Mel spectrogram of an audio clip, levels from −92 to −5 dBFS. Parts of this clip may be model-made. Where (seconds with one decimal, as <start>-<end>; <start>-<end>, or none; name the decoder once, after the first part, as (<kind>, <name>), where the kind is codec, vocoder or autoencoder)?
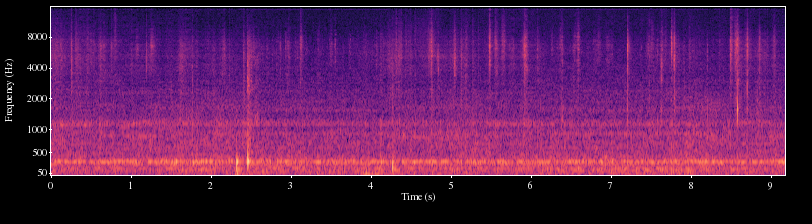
0.0-2.5 (codec, SNAC); 4.2-6.1; 8.2-9.2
